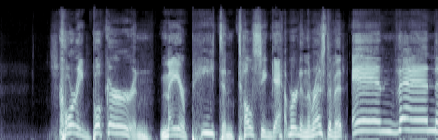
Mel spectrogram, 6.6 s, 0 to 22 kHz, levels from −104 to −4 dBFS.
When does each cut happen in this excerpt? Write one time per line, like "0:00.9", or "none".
0:02.3
0:05.2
